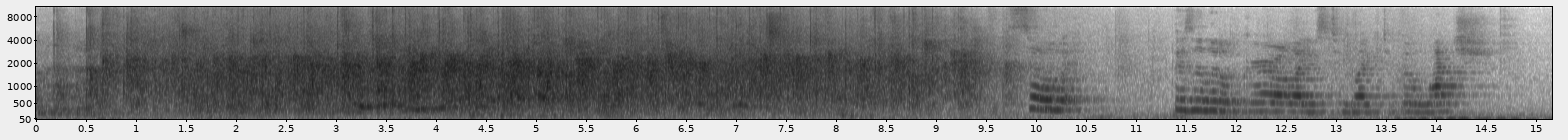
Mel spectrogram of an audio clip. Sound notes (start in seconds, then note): 0.1 applause; 0.1 audience laughing; 1.8 applause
